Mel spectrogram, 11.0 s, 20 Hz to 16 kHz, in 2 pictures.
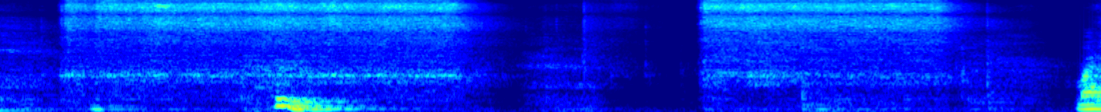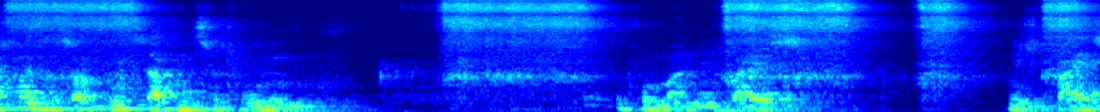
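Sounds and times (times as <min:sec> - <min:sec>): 
aerosol fragrance or deodorant spray hissing: 0:00.3 - 0:02.5, 0:03.5 - 0:04.8, 0:05.5 - 0:06.3, 0:07.6 - 0:10.9
speech: 0:01.4 - 0:01.8, 0:05.4 - 0:07.2, 0:08.6 - 0:09.6, 0:10.5 - 0:10.9.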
